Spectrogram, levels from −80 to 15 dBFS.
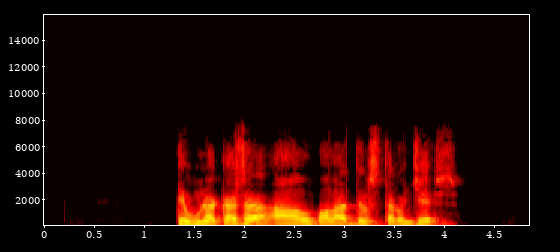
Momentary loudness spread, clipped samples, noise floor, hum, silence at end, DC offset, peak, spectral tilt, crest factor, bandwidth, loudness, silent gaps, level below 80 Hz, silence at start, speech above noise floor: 7 LU; under 0.1%; -80 dBFS; none; 0.8 s; under 0.1%; -2 dBFS; -7 dB/octave; 16 dB; 7.6 kHz; -16 LUFS; none; -56 dBFS; 1.3 s; 64 dB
